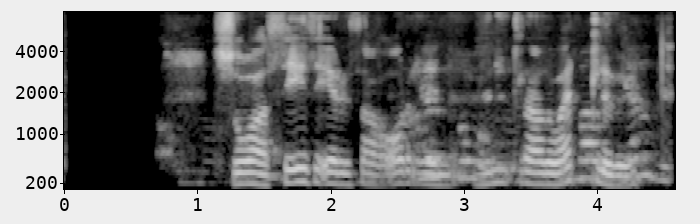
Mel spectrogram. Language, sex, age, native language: Icelandic, male, 12, Icelandic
